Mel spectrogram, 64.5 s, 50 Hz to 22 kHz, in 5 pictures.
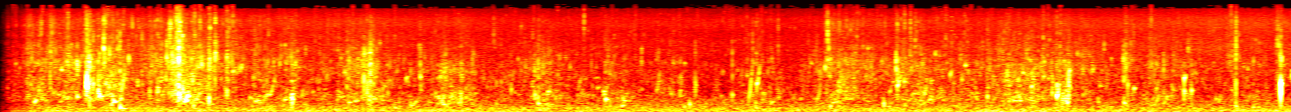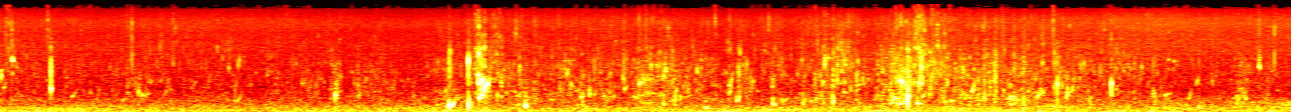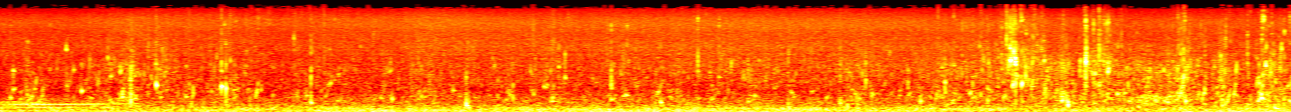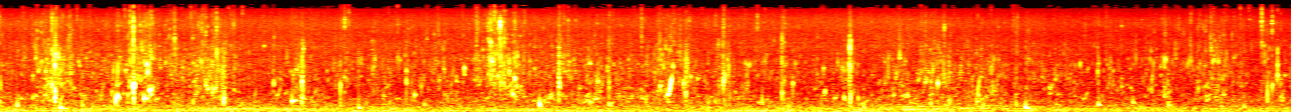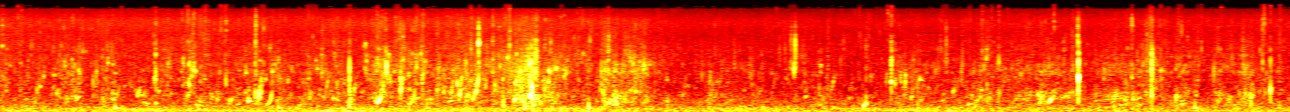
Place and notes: Simpson Lake Shore, Valley Park, Missouri, USA - Simpson Lake Shore
Waves lapping at shore of Simpson Lake. Also sound of wind blowing through dry grass and distant traffic
Missouri, United States, 24 December 2020, ~16:00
